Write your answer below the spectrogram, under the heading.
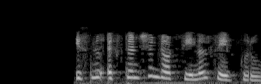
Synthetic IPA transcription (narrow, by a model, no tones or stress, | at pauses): ɪsnũːʔɛksʈɛ̃nʃə̃nɖɔːʈsiːnəlseːʋkəɾuː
